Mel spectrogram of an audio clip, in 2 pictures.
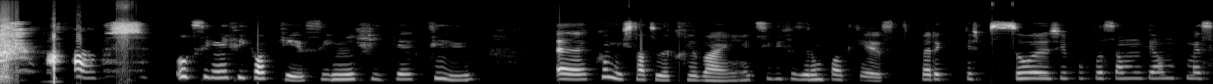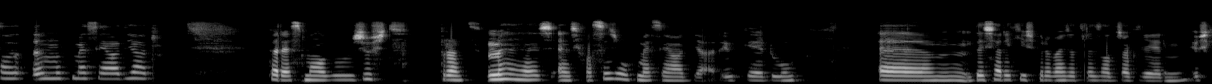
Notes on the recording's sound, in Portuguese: O áudio não está o melhor. Por agora não é melhor até a vossa gaja arranjar um equipamento melhor.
